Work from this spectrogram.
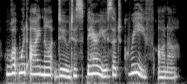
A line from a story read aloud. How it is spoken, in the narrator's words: he said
